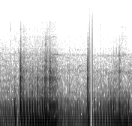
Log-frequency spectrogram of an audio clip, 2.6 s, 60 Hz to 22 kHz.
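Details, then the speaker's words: 1987 RX7 Turbo rotary, warmed up and driven at full throttle: a hard-pulling rotary buzz drops out abruptly, then picks back up. It is intermittently cutting spark; the cause is unconfirmed, and the owner plans a standalone ECU. "we're having the same intermittent issues but flat on the floor just just cutting spark"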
